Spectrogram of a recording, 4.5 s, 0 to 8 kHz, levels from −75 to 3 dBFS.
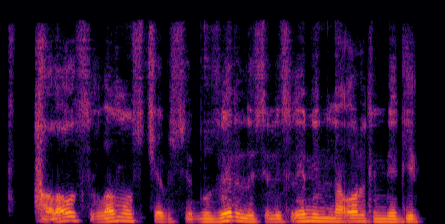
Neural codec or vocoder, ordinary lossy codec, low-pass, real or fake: codec, 44.1 kHz, 2.6 kbps, SNAC; MP3, 64 kbps; 7.2 kHz; fake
